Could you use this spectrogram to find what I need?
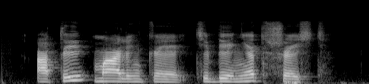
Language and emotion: Russian, neutral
